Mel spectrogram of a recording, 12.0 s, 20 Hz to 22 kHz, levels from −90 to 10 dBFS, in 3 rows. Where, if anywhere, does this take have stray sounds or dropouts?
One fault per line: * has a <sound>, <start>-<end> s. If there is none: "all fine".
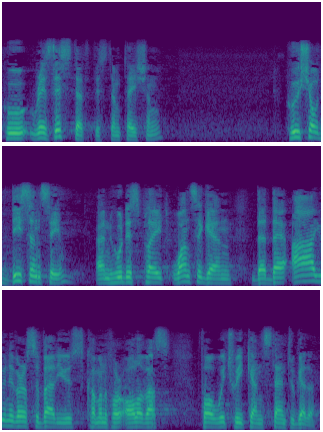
all fine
